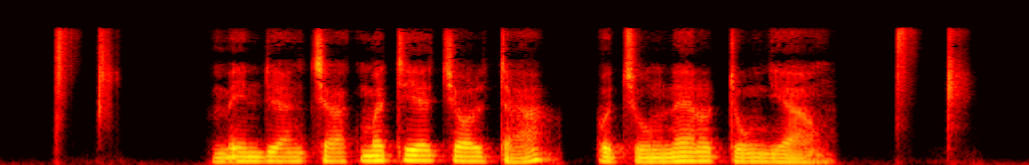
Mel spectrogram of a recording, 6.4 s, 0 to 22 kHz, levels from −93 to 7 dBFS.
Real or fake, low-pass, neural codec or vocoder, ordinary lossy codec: fake; 10.8 kHz; codec, 24 kHz, 0.5 kbps, DualCodec; MP3, 48 kbps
